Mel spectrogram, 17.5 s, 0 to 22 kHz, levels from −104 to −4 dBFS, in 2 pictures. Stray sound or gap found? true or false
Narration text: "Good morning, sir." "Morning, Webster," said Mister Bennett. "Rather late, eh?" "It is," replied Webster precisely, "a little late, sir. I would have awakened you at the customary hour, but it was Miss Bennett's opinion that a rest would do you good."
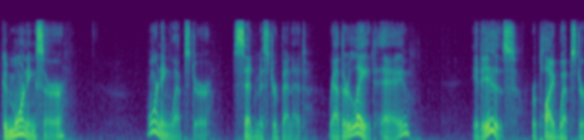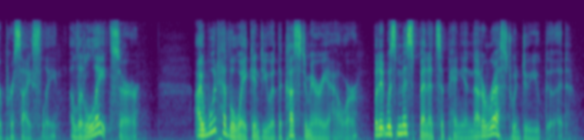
false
